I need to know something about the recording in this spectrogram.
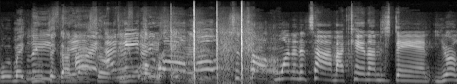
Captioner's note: bangs gavel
